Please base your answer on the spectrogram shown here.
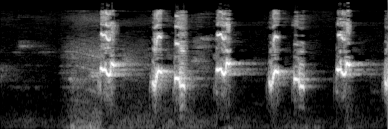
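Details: Yellow-vented bulbul giving lively, slurred bubbly phrases of paired notes, each dropping in pitch, with a soft rustle at the start.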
